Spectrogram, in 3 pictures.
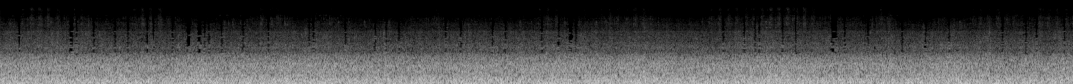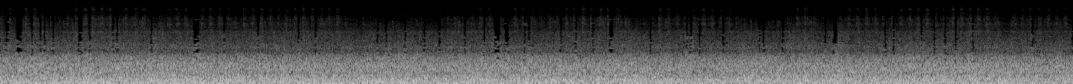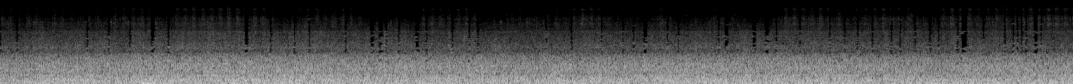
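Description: Steady road and engine noise of a vehicle cruising at highway speed, heard from inside the cab through a dash-cam microphone. The rumble stays level throughout, with no distinct events.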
